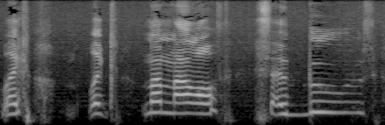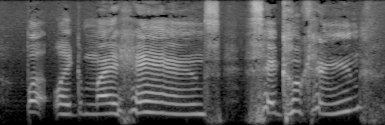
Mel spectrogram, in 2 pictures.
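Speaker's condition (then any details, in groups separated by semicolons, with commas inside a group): Cerebral palsy; speech noticeably affected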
